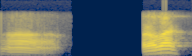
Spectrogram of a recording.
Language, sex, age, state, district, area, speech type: Sindhi, male, 60+, Gujarat, Surat, urban, conversation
